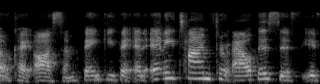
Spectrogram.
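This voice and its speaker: A woman with an American accent talks at a fairly quick pace. Her tone is bright and sharp, and her intonation is lively. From New York. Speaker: transformational coach and speaker. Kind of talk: motivational talk.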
